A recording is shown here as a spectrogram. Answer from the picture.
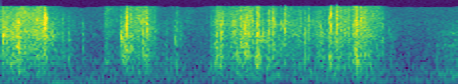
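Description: Soft, irregular paper rustling and crinkling, a string of short scrapes and crackles as book pages are handled and turned.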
